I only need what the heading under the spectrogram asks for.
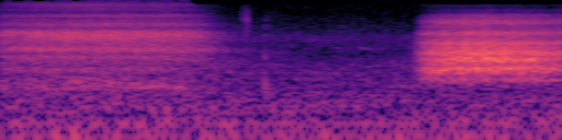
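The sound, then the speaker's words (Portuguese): A deep breath drawn in through the nose, airy, with a brief lull before a louder, rushing stretch of breath near the end. No one speaks. “Respira fundo.”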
